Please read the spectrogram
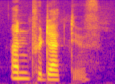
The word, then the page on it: unproductive: American English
